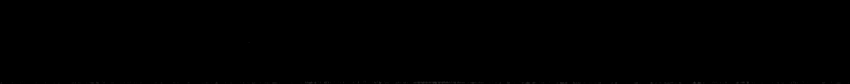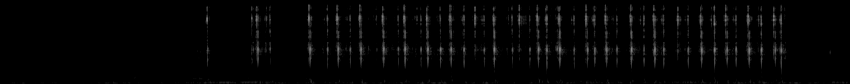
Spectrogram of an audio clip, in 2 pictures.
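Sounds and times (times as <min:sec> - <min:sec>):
mechanical key switch clicking: 0:11.0 - 0:16.4.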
